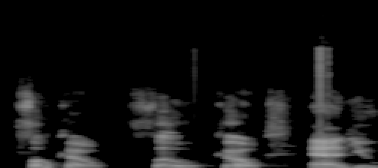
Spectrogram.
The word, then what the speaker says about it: FOCO: a bit yep that place is called is pronounced foco FCO and you right now can get 10%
